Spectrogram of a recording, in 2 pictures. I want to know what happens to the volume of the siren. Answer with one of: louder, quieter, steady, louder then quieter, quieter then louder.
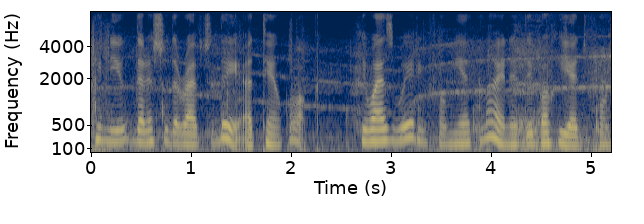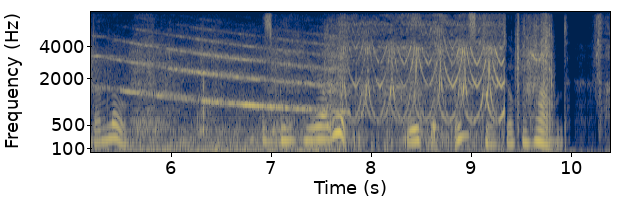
louder.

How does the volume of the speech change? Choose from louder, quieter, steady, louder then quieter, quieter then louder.
steady.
